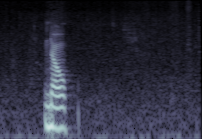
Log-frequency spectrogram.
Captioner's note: speaking French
